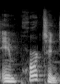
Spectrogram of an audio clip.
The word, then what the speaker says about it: important: 而且关键是 important 这个单词啊，除了最后一个 t 不发音，这叫略音，中间那个 t 也不发音，当 t 跟 n 在一起的时候，气流阻塞一下再到 n 这个发音叫 important，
